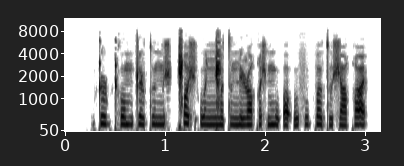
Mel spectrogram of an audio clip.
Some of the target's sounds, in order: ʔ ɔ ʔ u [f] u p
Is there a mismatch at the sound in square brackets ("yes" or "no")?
no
